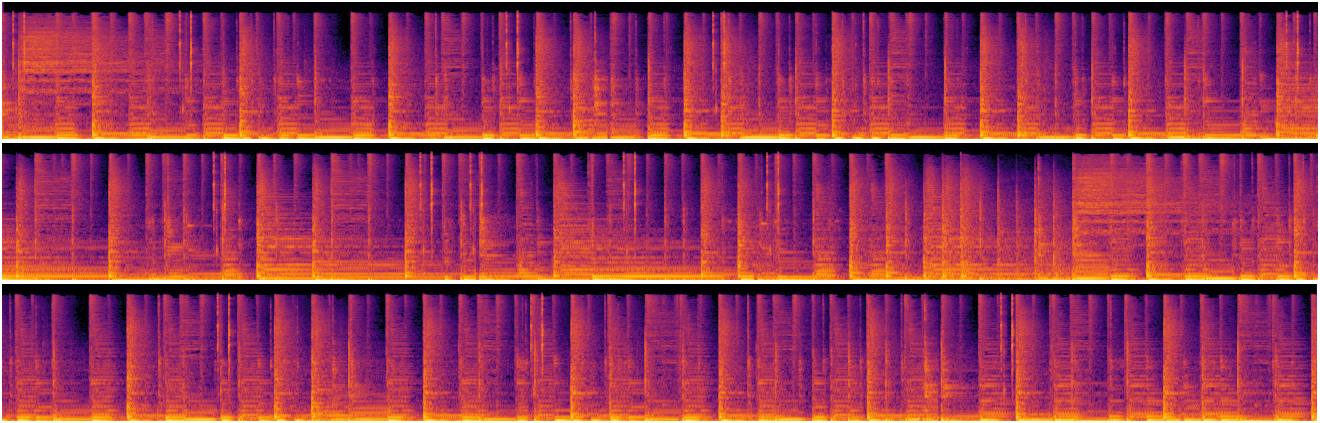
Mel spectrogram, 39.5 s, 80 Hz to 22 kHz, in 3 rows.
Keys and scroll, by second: 9.9 Return.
